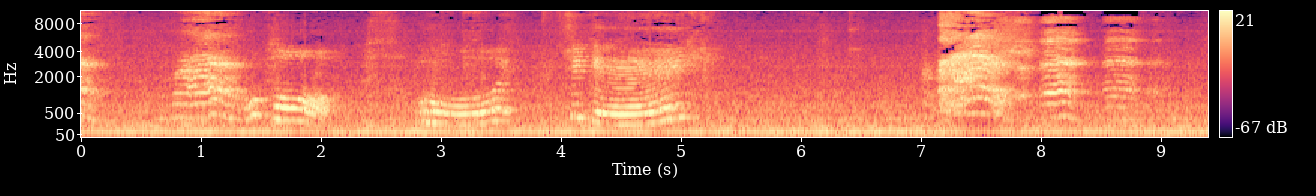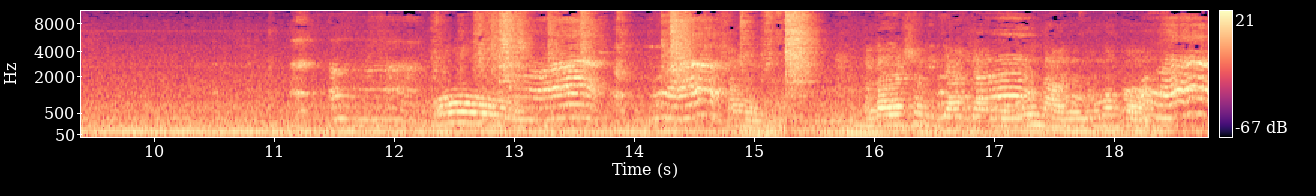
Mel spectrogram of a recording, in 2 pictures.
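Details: Newborn of a 33-year-old first-time mother, right after a normal delivery; strong, repeated wailing cries with a steady rhythm over a constant room hum; vigorous newborn cry.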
